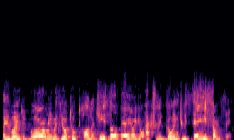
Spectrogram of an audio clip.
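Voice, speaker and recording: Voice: high-pitched, expressive, brisk, darkish tone, pitched above the performer's own voice. A performer playing a pompous, nerdy teenage genius boy with a precise, superior manner in a dramatic reading. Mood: condescending. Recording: muffled, noisy, echoey room recording.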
